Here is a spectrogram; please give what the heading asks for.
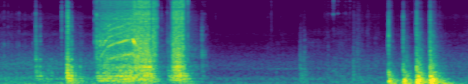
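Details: Ford Transit front door being shut: hollow slam followed by a loose buzzy rattle dying away; something inside the door is loose.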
